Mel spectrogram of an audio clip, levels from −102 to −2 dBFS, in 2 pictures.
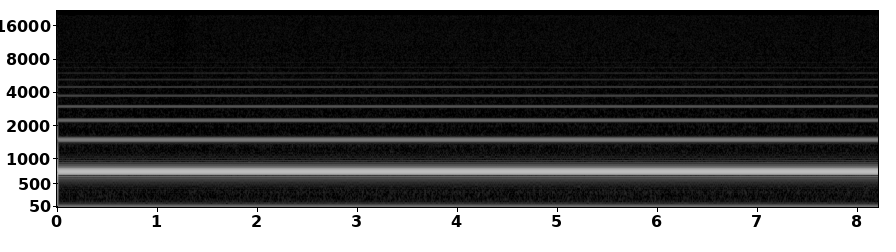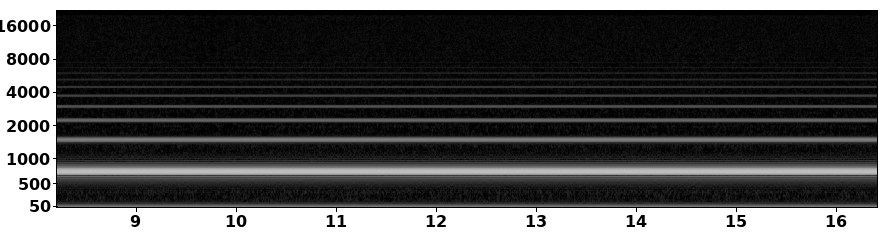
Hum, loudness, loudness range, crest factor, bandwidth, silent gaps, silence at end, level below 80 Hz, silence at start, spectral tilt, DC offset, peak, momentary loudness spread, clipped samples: none; -31 LUFS; 0 LU; 4 dB; 4.7 kHz; none; 0 s; under -90 dBFS; 0 s; -1 dB/octave; 0.2%; -26 dBFS; 0 LU; under 0.1%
